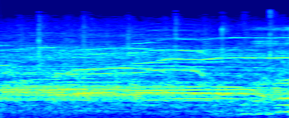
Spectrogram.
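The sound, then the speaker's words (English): A large crowd at a rally in the Atlanta area roars and cheers continuously, with scattered whoops and shrill whistles rising above a dense, steady wash of noise. “welcome to our rally to the Atlanta area. Make some noise, make some noise, make some noise.”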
